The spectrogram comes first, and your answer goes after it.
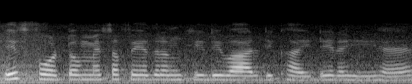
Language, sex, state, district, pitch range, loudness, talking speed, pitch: Hindi, female, Haryana, Charkhi Dadri, 205-220 Hz, -18 LUFS, 160 wpm, 215 Hz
